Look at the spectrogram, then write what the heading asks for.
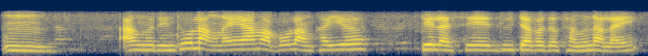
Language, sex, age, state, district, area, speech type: Bodo, female, 45-60, Assam, Udalguri, rural, conversation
